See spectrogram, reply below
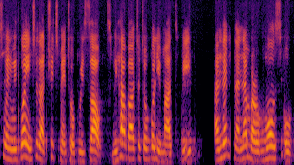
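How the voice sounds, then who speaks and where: Woman teaching online, dull lo-fi sound. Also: medium pitch. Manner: instructive, asks prompting questions and answers them herself. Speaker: chemistry teacher. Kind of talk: online lesson, explaining step by step. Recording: dull lo-fi online class audio.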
